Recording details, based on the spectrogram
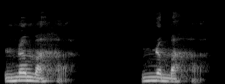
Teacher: the visarga is a rough, breathy sound for the previous vowel. So in nama, we would say na, ma, namaha.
